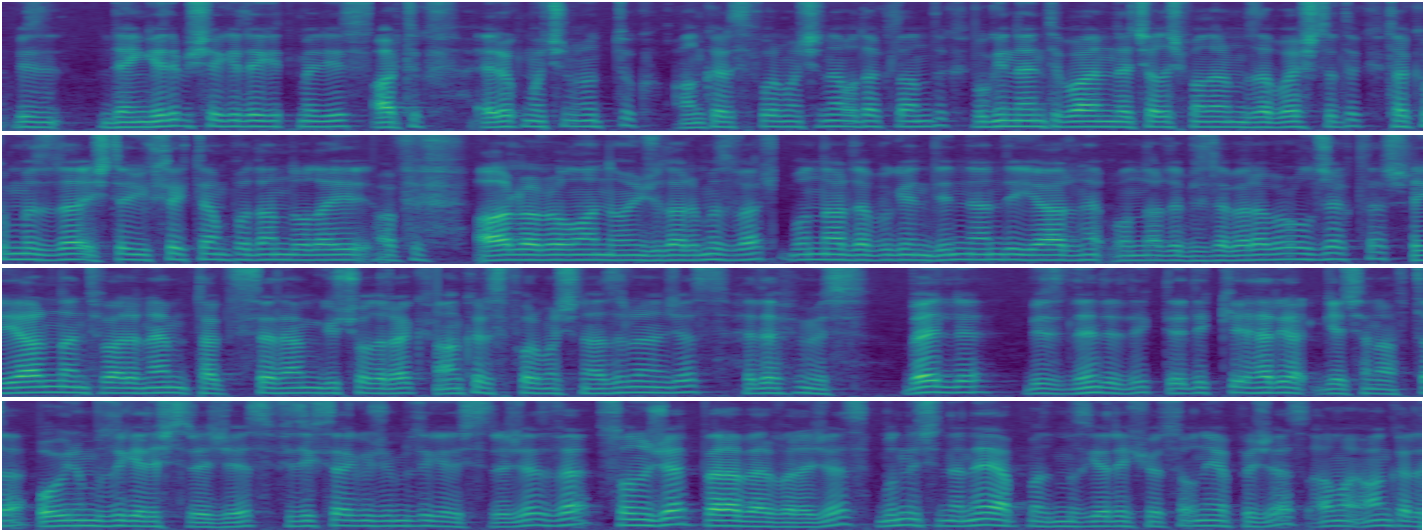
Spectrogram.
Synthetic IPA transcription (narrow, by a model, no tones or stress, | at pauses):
bizd̪ɛɲɟe̞lʲibiɾʃe̞cilʲd̪ɛɟit̪me̞lʲijiz̥aɾt̪ʰɯkeɾo̞kmat͡ʃʰɯnunut̪ʰːukaŋkʰaɾaspʰo̞ɾmat͡ʃʰɯnaod̪aklˠand̪ɯkbuɟynd̪ɛnint̪ʰibaːɾind̪ɛt͡ʃʰalˠɯʃmalˠaɾɯmɯzabaʃlˠad̪ɯkt̪ʰakʰɯmɯzd̪aḭʃt̪ʰɛjycsɛc̚t̪ʰɛmpo̞d̪and̪o̞lˠajɯha̰fif | a̰ːɾlˠaɾɯo̞lˠano̞jynd͡ʒulˠaɾɯmɯzvaɾ̥bunlˠaɾd̪abuɟynd̪inlʲænd̪ijaːɾɯno̞nlˠaɾd̪abizlʲɛbeɾaːbæɾolˠud͡ʒaklˠaɾ̥jaːɾɯnd̪anit̪ʰibaːɾænhæmt̪ʰak̚t̪ʰi̥sɛɾhæmɟyt͡ʃʰolˠaɾakaŋkʰaɾasi̥pʰo̞ɾmat͡ʃʰɯnahazɯɾlʲaned͡ʒaːz̥he̞d̪efimiz̥ | bɛlʲːibiznɛd̪e̞d̪ic̚d̪̥e̞d̪icʰːiɦæɾɟe̞t͡ʃʰɛnhaft̪ʰao̞jnumuzuɟe̞lʲiʃt̪ʰiɾed͡ʒɛz̥fizicsælʲɟyd͡ʒymyzuɟe̞lʲiʃt̪ʰiɾe̞d͡ʒɛːzvɛso̞nud͡ʒuhɛp̚beɾaːbæɾvaɾad͡ʒaːzbununit͡ʃʰind̪ɛnɛjapmamɯzɟe̞ɾecʰijo̞ɾsaonujapʰad͡ʒaːza̰ma̰anŋkʰaɾa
